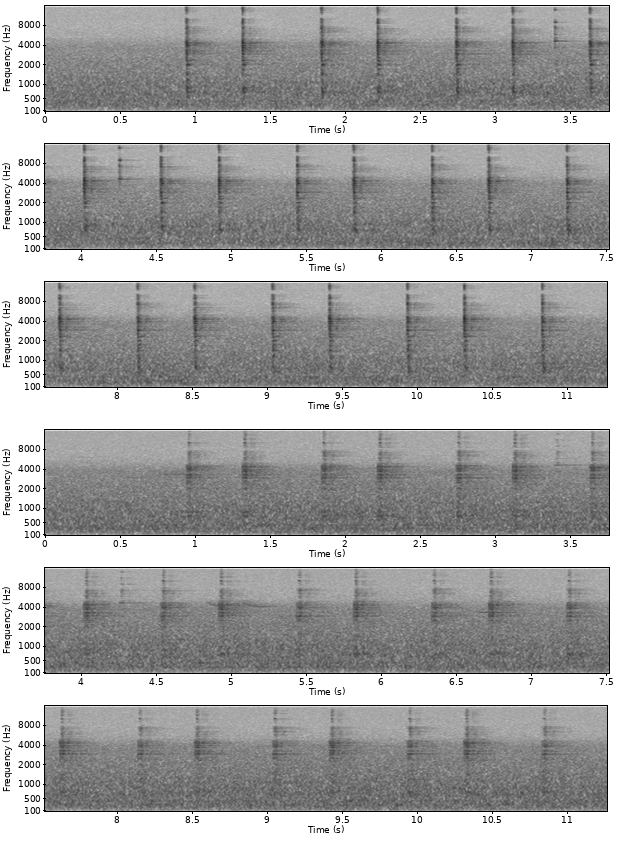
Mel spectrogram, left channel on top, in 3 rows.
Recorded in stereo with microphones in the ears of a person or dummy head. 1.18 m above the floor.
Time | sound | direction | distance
0.9 | ticking | 60° left (ahead or behind) | 0.9 m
